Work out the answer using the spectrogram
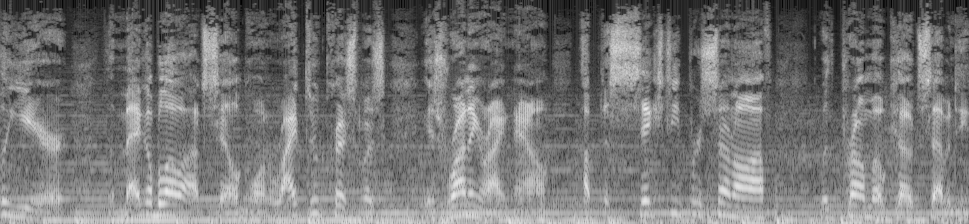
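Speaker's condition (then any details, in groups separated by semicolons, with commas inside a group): No condition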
